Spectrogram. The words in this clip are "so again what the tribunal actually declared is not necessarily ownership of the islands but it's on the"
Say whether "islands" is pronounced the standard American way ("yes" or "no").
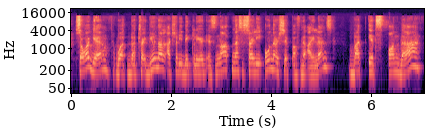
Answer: no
